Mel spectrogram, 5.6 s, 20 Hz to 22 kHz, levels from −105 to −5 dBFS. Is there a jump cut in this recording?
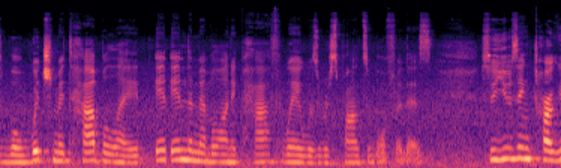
yes; 2 cuts; at 1.7 s, 2.4 s

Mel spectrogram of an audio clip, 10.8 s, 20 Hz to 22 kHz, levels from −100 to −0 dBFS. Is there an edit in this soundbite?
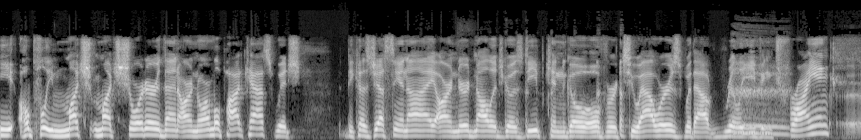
no; 0 cuts

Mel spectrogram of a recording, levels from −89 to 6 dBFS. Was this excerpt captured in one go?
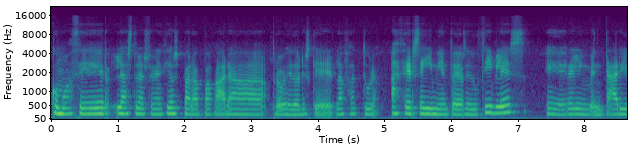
no; 5 cuts; at 3.3 s, 4.3 s, 5.0 s, 6.2 s, 7.7 s

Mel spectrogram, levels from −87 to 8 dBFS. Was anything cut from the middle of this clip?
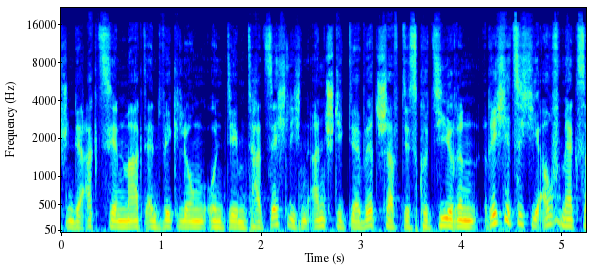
no; 0 cuts

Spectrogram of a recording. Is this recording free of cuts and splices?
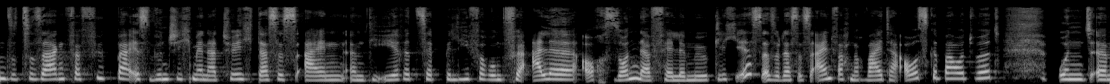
yes; 0 cuts

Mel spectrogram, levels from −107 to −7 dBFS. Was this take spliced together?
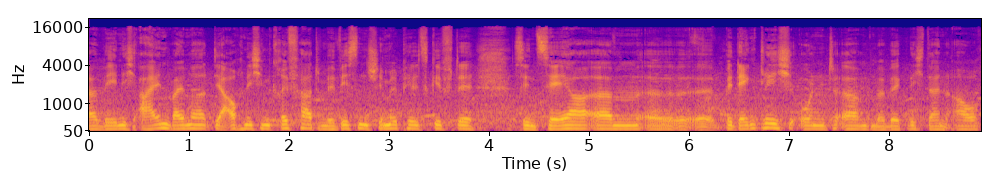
yes; 2 cuts; at 1.3 s, 7.8 s

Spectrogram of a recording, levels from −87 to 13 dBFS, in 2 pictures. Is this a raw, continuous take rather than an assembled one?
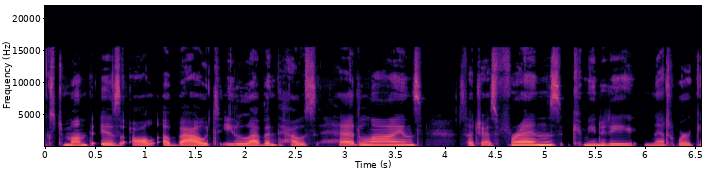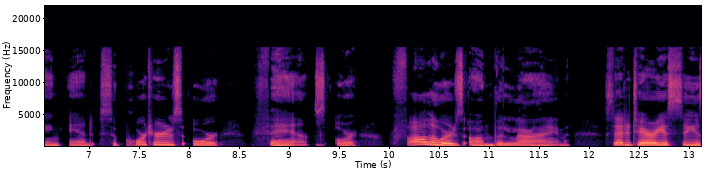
yes; 0 cuts

